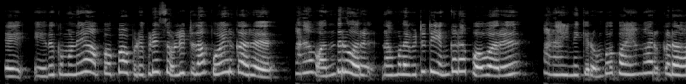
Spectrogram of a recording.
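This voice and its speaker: Woman voicing a cartoon village mother, piercingly high voice, anxious, hushed pleading, family drama. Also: fast talker. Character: worried middle-aged village mother. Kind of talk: animated family drama dubbing.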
